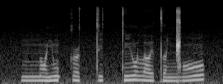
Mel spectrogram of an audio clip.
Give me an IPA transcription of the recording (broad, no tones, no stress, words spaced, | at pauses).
nːɔ̃jũʔ kə˞tːitːĩo̯ lʌe̯t̪ə ŋ͡ǁɔ̃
